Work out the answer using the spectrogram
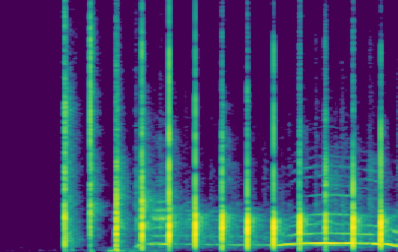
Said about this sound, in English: As you can tell, not even anyone that works on the show is excited about it because that was the most delayed, insincere, give-a-fuck clap I've ever heard in my life.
